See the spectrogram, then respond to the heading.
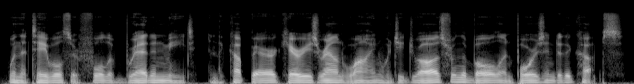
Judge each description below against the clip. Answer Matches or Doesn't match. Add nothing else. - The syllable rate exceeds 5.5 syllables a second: Doesn't match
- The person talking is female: Doesn't match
